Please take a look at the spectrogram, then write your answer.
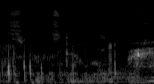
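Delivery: soft, fast whispered aside. Real, not acted. Reader whispers to herself, adjusting the book. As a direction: mutter it under your breath while fixing the book.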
